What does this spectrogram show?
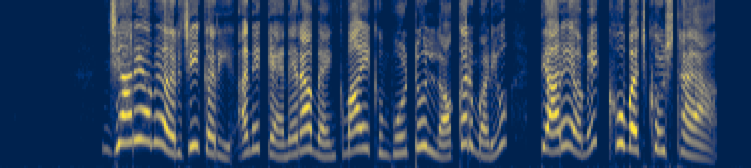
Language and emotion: Gujarati, happy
